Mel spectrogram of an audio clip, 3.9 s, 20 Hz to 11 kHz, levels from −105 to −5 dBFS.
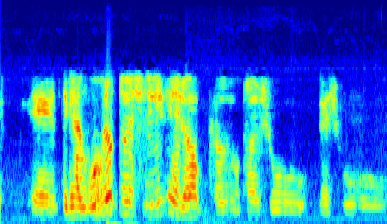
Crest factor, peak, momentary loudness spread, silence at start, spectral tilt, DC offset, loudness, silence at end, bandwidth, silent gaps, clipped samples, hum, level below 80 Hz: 22 dB; -8 dBFS; 19 LU; 0.3 s; -6 dB/octave; under 0.1%; -27 LUFS; 0.1 s; 4.1 kHz; none; under 0.1%; none; -70 dBFS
